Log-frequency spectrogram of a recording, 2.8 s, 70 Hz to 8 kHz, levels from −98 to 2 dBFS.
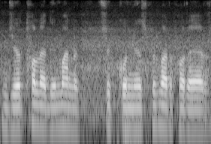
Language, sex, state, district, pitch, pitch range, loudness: Chakma, male, Tripura, Unakoti, 120 Hz, 115-125 Hz, -18 LUFS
